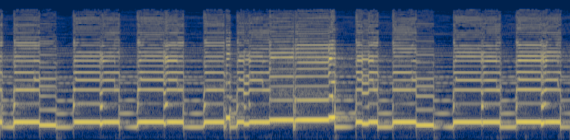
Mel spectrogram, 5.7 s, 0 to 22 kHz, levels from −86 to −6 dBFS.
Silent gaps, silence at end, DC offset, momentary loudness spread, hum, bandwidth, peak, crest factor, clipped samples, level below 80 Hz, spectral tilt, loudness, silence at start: none; 0 s; under 0.1%; 5 LU; none; 17 kHz; -4 dBFS; 16 dB; under 0.1%; -78 dBFS; 1.5 dB/octave; -19 LUFS; 0 s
